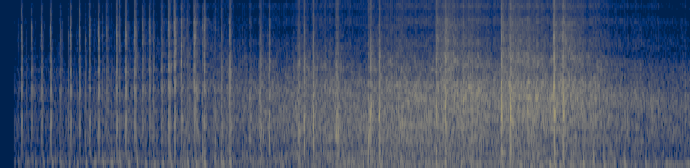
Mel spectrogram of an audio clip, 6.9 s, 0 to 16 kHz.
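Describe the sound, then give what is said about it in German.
Rapid automatic gunfire rattles in a dense burst, then continues as scattered sharp shots over a constant rumbling background of outdoor noise, fairly loud. Shots fired in Istanbul during a coup attempt. “Vor exakt 3 Jahren fallen Schüsse in Istanbul, Kampfjets donnern über die Stadt, die Bosporusbrücke wurde von Panzern beschwert, auf das Parlament in Ankara fallen Bomben.”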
